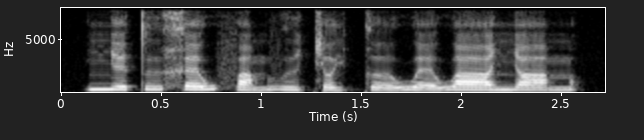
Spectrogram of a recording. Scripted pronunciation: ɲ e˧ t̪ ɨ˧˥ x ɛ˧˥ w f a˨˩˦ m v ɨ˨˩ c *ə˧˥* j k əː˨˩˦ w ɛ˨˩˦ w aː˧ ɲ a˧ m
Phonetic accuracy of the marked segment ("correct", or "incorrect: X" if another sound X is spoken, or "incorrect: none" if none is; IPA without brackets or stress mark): incorrect: ə˨˩˦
